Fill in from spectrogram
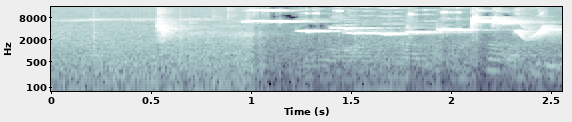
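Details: Wild Sunda laughingthrush singing in mountains near Banyuwangi, Indonesia: after a short noisy opening, a string of high, clear whistled notes, some steady and some sliding downward, over faint background hiss.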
